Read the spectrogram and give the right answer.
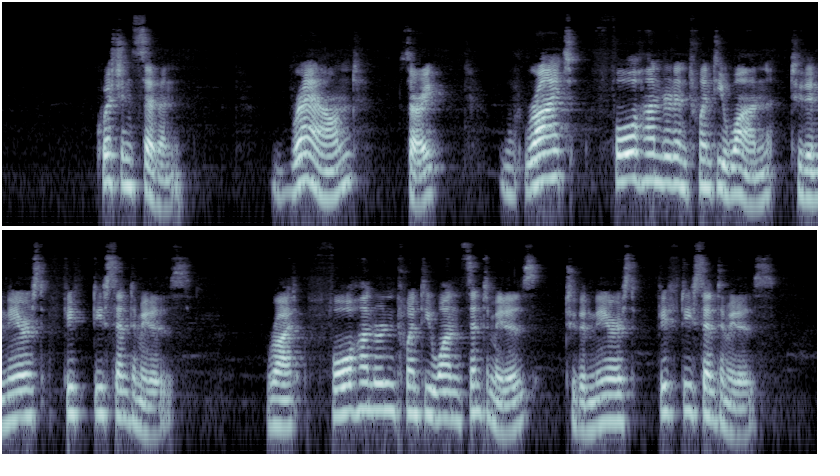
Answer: your answer is 400 centimeters.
